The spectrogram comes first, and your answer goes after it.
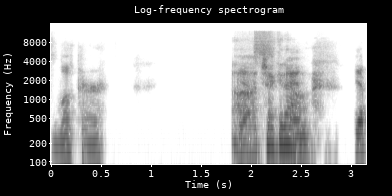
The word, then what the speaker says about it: Looker: In case you have trouble uh with my pronunciation, it's Looker.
